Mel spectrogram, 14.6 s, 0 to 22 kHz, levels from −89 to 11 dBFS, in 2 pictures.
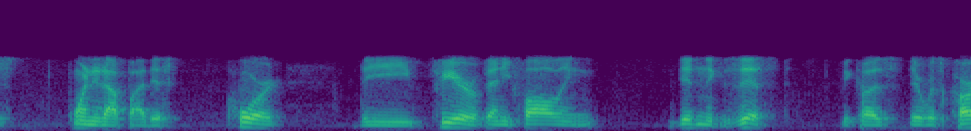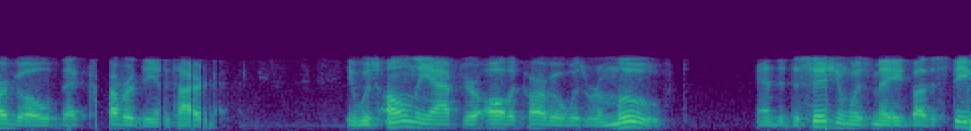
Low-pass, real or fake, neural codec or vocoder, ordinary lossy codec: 3.6 kHz; real; none; Opus, 32 kbps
